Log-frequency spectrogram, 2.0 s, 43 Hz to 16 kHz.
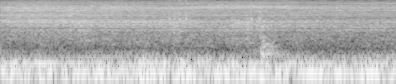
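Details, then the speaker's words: Fiat 500e A/C line fitting slowly cracked open after system was evacuated: constant airy hiss, likely air rushing into the vacuum or leftover gas escaping, green dye dripping; hissing from opened A/C line. "when they evacuate they believe the system at a full vacuum so this is probably just air rushing in"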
